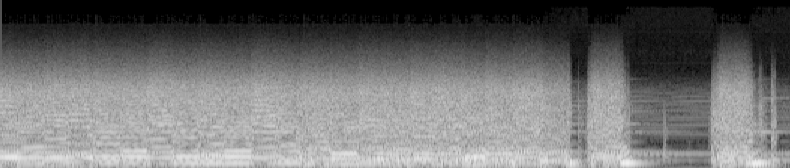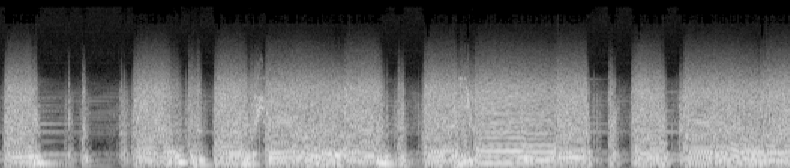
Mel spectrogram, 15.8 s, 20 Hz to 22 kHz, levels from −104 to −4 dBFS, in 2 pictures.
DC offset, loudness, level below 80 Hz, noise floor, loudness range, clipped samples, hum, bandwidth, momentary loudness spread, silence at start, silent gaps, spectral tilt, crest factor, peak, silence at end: 0.2%; -19 LUFS; -36 dBFS; -41 dBFS; 3 LU; under 0.1%; none; 8.2 kHz; 5 LU; 0 s; none; -7 dB/octave; 12 dB; -6 dBFS; 0 s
